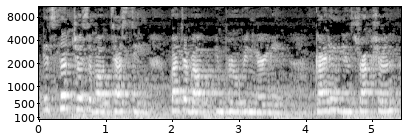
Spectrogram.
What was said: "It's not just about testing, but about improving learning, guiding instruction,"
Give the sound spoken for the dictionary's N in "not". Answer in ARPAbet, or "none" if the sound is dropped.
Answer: N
